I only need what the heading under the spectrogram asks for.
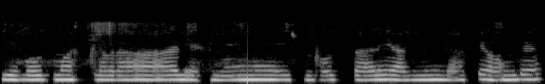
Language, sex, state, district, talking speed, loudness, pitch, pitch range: Hindi, female, Bihar, Purnia, 175 wpm, -22 LUFS, 215 Hz, 210-215 Hz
